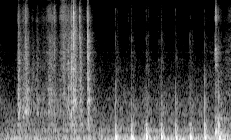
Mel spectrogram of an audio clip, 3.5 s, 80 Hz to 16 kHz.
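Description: Homemade bread loaves, baked 30 minutes at 350°, are tapped right out of the oven after a burst of rustling. Eight short, hollow, low thuds follow in a steady run. The loaves sound done.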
